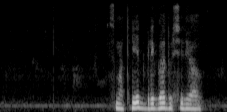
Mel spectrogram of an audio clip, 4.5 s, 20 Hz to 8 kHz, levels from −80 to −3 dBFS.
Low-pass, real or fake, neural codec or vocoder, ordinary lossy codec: 7.2 kHz; fake; codec, 16 kHz, 4 kbps, FreqCodec, smaller model; none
